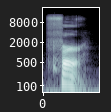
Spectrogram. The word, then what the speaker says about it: for: It loses its O sound and shifts to the schwah, making it sound like fur, like the animal fur. Fur. So if I say I waited for an hour, I shouldn't pronounce it with that full long o sound, fo r.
